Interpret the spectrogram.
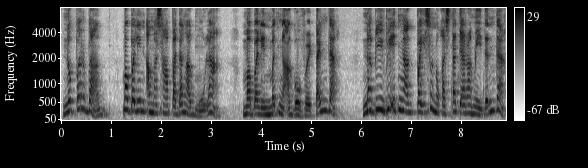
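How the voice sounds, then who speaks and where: A woman's voice: mid-range voice, lively intonation, normal speed, lightly acted. Grown farm daughter woman actor, practical and bossy, Ilocano accent, comic radio drama. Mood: questioning, practical.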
